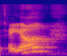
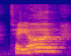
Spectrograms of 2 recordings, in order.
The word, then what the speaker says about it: Taeyang: be chill like Joey was with taya do pronunciation is Taeyang Taeyang and pee huh I would try to be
